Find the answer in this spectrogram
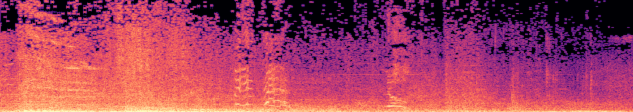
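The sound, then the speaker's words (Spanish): A spaceship blowing up in a science-fiction action film: a loud, deep rumbling boom that is strongest at the start and slowly fades, with brief voices over its tail. “¡Esto va a estallar! Gamora observa la explosión.”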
